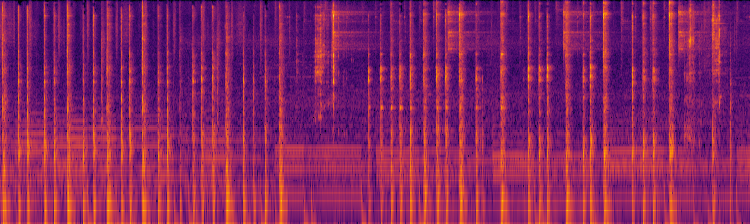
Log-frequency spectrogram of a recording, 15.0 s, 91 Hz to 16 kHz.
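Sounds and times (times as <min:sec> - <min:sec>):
music with sustained chords: 0:00.0 - 0:15.0.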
